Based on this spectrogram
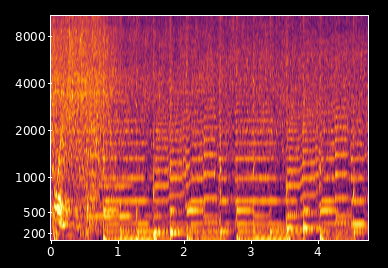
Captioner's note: sizzle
